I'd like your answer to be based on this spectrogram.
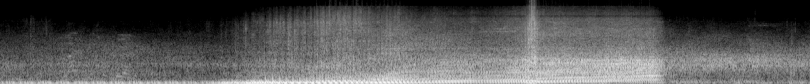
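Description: Audi RS6 ABT tuned to 700 horsepower launching from a standstill on a road, a deep engine roar rising through the revs in a loud, close surge that builds for several seconds and then cuts off.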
